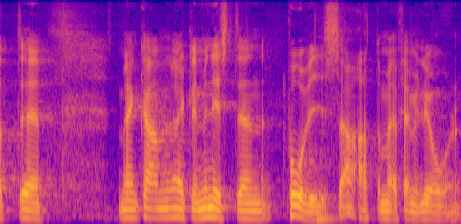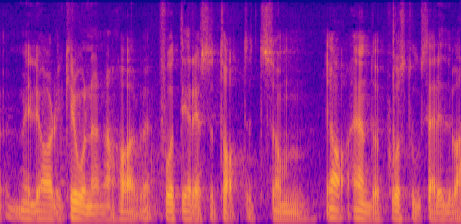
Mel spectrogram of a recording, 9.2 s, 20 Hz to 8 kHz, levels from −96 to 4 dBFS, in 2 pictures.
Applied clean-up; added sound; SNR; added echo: none; none; none; none.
